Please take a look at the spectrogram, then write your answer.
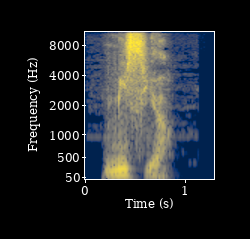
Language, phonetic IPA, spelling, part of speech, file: Polish, [ˈmʲisʲja], misja, noun, Pl-misja.ogg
